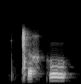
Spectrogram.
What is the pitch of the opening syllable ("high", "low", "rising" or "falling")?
low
